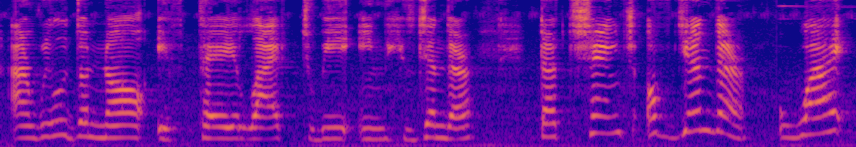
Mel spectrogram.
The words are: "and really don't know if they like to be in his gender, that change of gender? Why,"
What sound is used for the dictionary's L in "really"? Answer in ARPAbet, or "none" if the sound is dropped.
L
